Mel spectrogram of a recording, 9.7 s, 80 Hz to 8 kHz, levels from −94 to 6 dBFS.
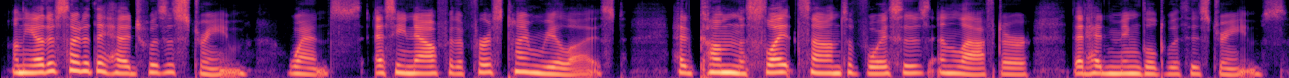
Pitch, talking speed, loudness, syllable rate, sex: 215 Hz, 210 wpm, -17 LUFS, 5.0 syllables/s, female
